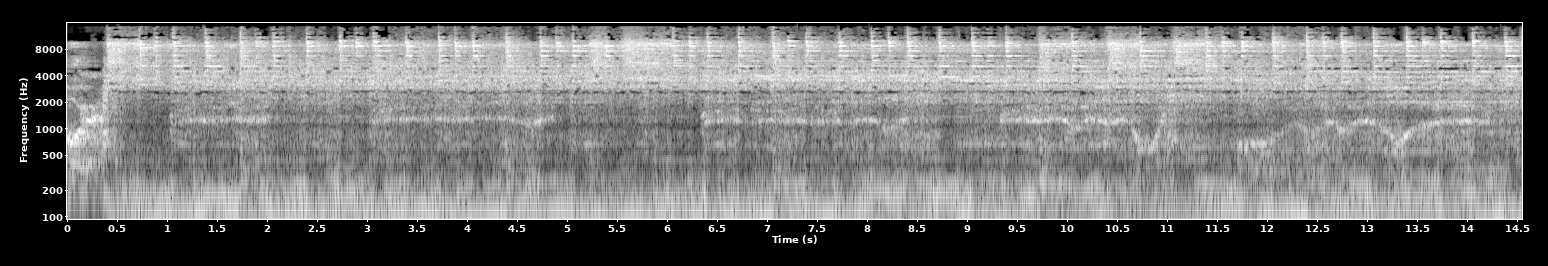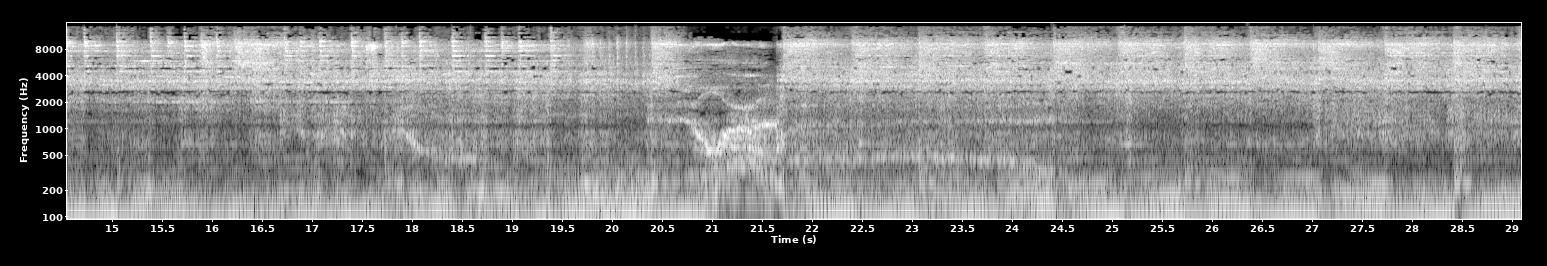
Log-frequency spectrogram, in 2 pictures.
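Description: Heavy metal band playing live, heard from within the crowd: heavy guitars, bass and pounding drums under a vocalist. The music cuts out for a split second about three-quarters of the way through, then the band crashes back in.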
